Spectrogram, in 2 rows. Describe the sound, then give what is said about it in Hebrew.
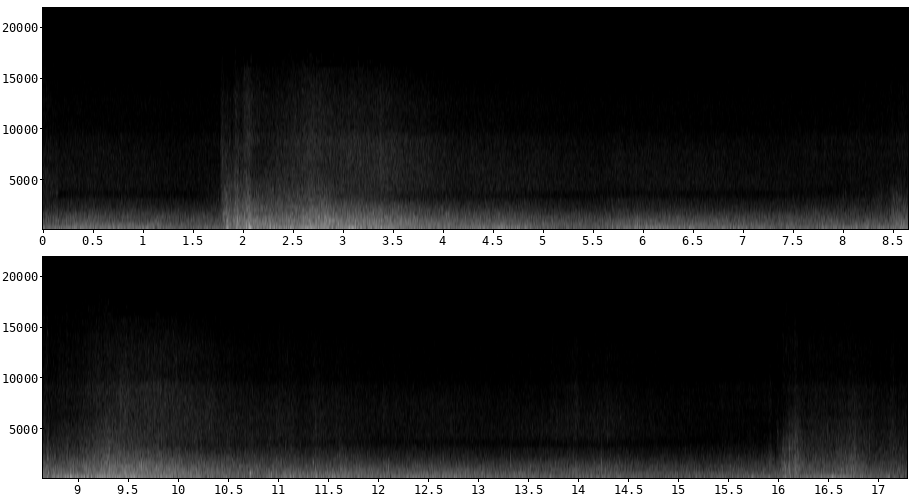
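Heavy waves of a wild sea by the missile boats of Flotilla 3 off Algiers surge and crash in repeated swells, about three big rushes, over a constant roar of northerly Mistral wind buffeting the microphone. No voices, just loud, turbulent water. “הגענו לכיוון הסטילים, ים מטורף.”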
